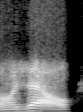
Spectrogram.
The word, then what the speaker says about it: Angelle: Because it's actually pronounced, it's French. It's French for angel, and it's pronounced Angelle. So, you know, when everybody around here says Angelle, and then they hear Angelle, they thought it was hilarious.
